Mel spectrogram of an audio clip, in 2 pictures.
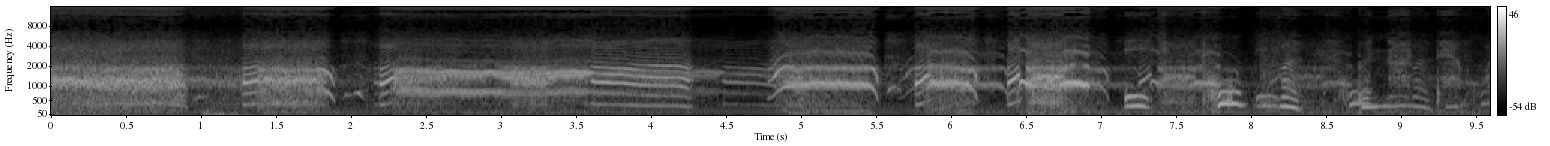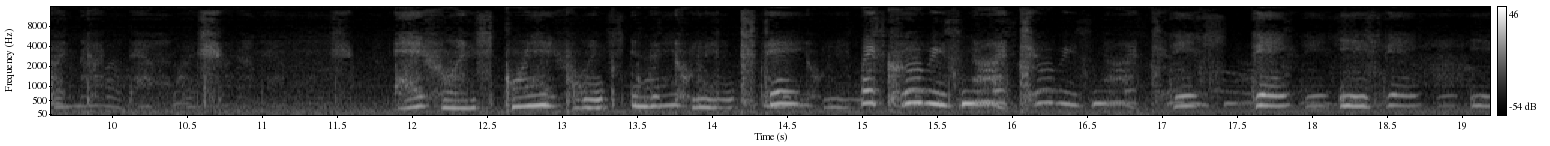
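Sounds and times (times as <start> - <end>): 
child screaming loudly and shrilly: 0.0 - 8.6
speech: 12.2 - 18.8.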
